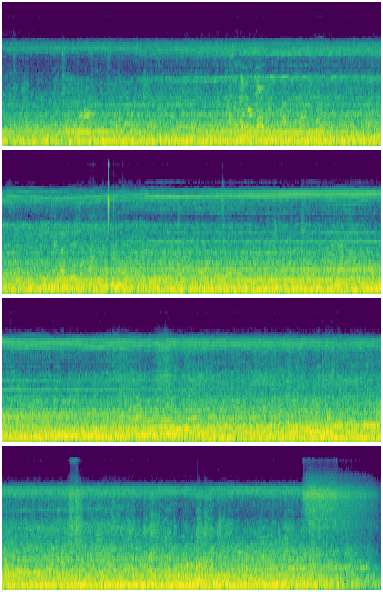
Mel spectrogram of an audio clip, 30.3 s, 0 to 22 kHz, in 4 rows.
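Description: Z 20500-series (Z2N) electric multiple unit's traction equipment running over a steady rumble and hum, with several whining tones climbing steadily in pitch through the second half as the train accelerates.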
